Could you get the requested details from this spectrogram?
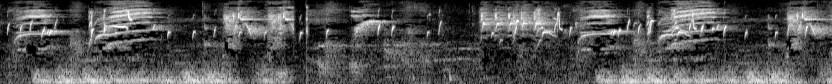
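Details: Singing goldfinch in a training session, delivering dense twittering phrases with sliding whistled notes and chattering bursts, with a low rumbling background under several phrases.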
